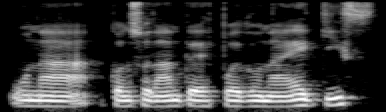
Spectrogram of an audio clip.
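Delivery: ordinary delivery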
